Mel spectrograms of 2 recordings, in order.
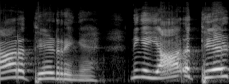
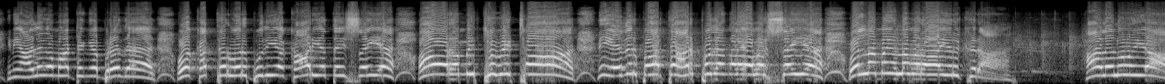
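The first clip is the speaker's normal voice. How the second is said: shouted proclamation; 7 semitones higher, 7 dB louder than usual. Real, not acted. Preacher encouraging weeping brothers and sisters, shouted proclamation. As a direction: proclaim the promise at the top of your voice.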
